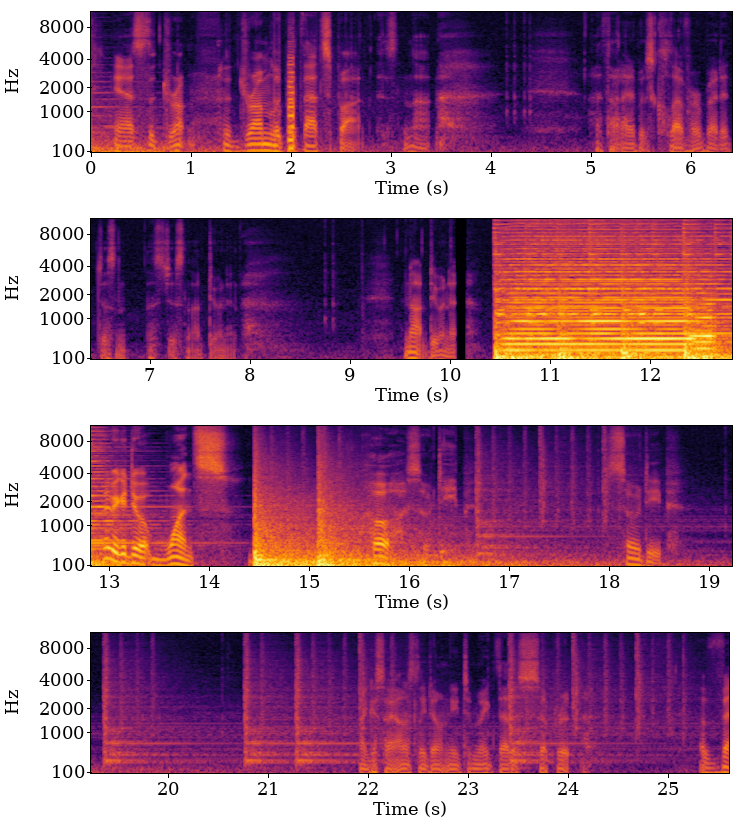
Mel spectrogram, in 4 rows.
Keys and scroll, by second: 1.7 ctrl+alt+l, 10.0 space, 12.5 space.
